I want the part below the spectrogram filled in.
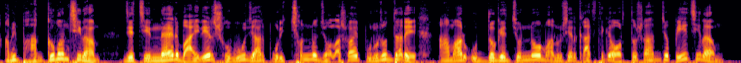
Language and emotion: Bengali, happy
